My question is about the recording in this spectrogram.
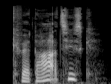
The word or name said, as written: kvadratisk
